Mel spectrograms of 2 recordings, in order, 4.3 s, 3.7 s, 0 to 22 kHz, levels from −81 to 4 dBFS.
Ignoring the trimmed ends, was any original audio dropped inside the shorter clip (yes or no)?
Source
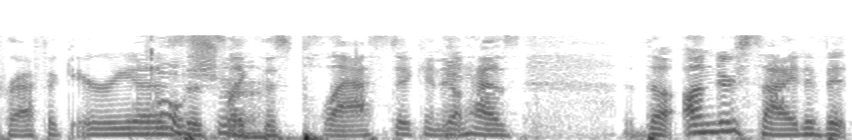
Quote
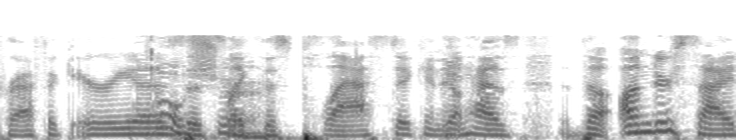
yes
